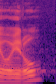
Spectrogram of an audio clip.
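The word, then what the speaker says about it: Euro: 이렇게 자연스럽게 말을 하는데 독일어로 표현할 때는 로라고 발음하지 않고 독일 사람들이 유로를 읽어내는 방식으로 아이이로 스바이 오이로 더트 오이로 이렇게 발음하고 있는 제 모습을 보았습니다 그러니까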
